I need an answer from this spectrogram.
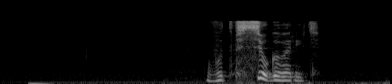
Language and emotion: Russian, angry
